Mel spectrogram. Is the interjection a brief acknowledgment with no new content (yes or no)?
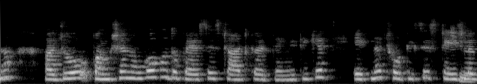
yes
